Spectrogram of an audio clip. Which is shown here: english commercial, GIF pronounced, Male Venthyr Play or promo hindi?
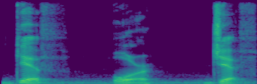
GIF pronounced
